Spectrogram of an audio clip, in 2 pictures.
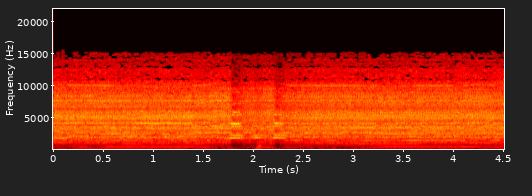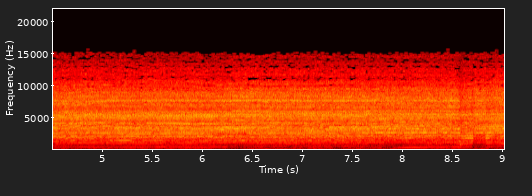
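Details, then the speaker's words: DIY key cutting machine while cutting: high, steady whining and chirping over the motor; owner thinks the drive belt slipped and stretched because parts weren't tightened down, not confirmed. "make sure everything's tightened down because that's what happened to the belt it slipped and uh that's why it's making that noise because i think the belt's stretched"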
